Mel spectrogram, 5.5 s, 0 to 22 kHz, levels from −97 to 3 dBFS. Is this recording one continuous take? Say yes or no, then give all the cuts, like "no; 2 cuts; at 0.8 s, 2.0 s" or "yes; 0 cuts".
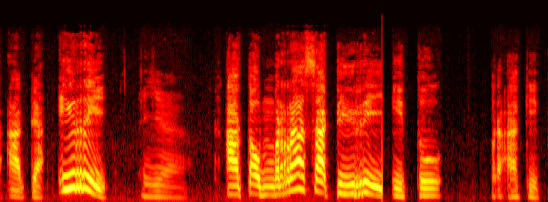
no; 1 cut; at 3.8 s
